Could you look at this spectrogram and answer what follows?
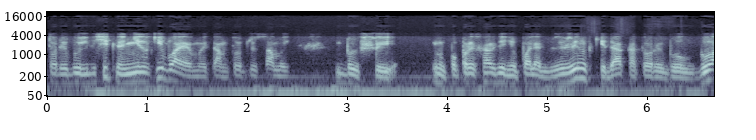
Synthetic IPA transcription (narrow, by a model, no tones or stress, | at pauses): t̪o̞ɾɨjəbɨlʲɪdʲɪsʲt̪vitʲlnənʲɪɪzɡʲɪbajɪmɨjt̪amt̪o̞t̪ʐɨsamɨjbɨfʂɨj | nupəpɾəɪsxɐʐdʲenʲɪjʊpɐlʲaɡzvʲɪʐɨnskʲɪjd̪akɐt̪o̞ɾɨjbɨlˠɡlˠ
